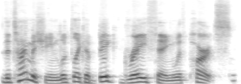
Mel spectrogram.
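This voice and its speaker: A man's voice: a little high, expressive, moderate pace, fairly bright tone. A man reading a story aloud in an amused, mock-dramatic style, with casual asides. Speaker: reader of a fan story.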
